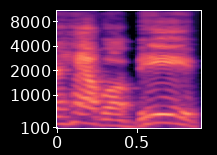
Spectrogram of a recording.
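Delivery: put-on Louisiana accent. Retelling gossip to a listener, saying it in your Louisiana accent. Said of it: "in my Louisiana accent".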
